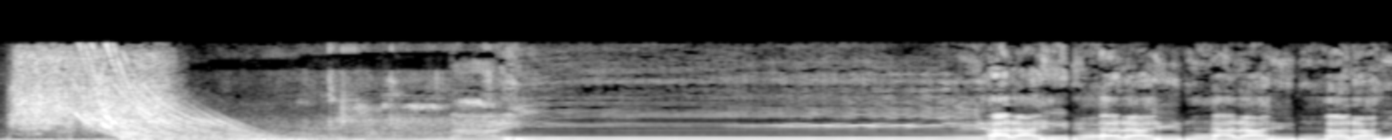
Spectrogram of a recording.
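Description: Loud buzzing like a flying insect: whooshing sweeps at first, then a steady droning hum that shifts higher in pitch and breaks into short, choppy pulses near the end.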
